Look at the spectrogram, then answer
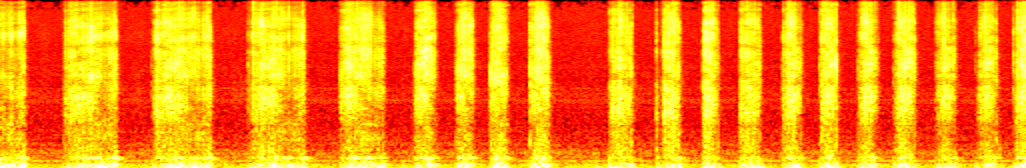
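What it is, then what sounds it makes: Foam nail buffer block scraped with a knife blade. An X-Acto knife blade scrapes a small, solid, rectangular pink foam nail buffer block in repeated strokes. Each stroke gives a dry, bright rasping hiss. The strokes start long and slow, then turn into quicker, shorter scratches over a steady low hum.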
